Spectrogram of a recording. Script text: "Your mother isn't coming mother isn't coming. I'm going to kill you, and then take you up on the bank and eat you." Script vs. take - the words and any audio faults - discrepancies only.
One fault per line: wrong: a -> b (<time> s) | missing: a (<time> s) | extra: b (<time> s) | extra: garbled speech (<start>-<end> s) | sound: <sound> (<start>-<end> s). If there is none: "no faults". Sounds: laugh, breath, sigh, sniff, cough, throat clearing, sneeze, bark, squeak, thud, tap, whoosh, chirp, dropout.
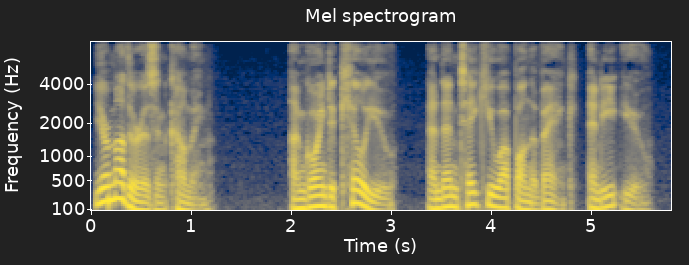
missing: mother isn't coming (1.2 s)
